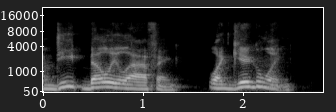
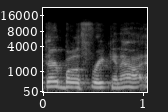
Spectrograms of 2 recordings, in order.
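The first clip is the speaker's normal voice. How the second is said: ordinary delivery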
